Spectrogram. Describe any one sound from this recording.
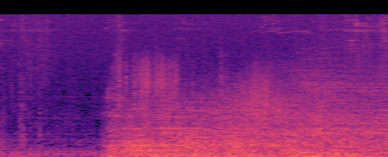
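A deep rushing whoosh sweeps through a wall of mist.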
